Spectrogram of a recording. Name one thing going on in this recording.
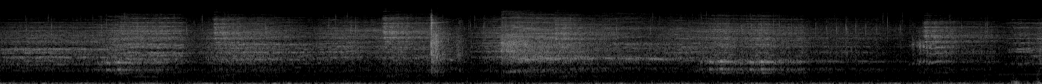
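Lava bubbles and pops nearby.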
